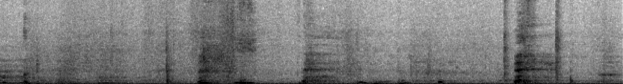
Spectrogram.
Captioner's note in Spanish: risas y sollozos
